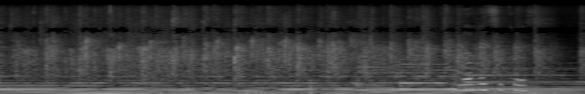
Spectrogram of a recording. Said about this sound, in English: Take your seat. Thank you. Congratulations. Clap for her.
